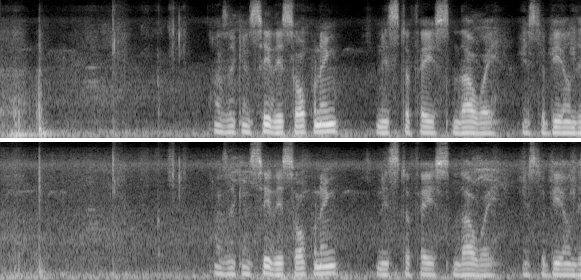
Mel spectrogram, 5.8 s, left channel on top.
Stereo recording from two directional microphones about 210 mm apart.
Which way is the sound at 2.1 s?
45° left (ahead or behind).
